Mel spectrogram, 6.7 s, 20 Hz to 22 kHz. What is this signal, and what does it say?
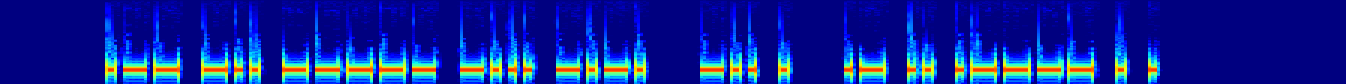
Morse code, heard as a keyed tone, about 30 wpm, 700 Hz. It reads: WD0BC DE AI1EE
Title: USA Callsign DE Callsign - 5 Characters - 30wpm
